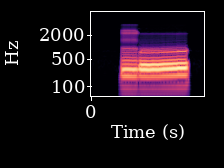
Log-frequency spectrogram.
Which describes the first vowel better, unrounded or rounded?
rounded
